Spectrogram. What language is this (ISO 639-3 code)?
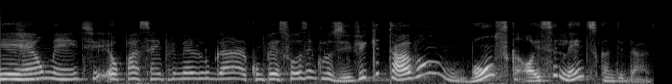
por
